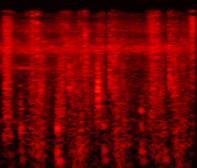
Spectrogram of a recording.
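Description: Wooden rungs creak and knock as someone climbs a ladder.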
